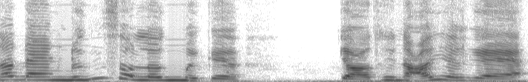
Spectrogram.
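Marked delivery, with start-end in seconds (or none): none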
